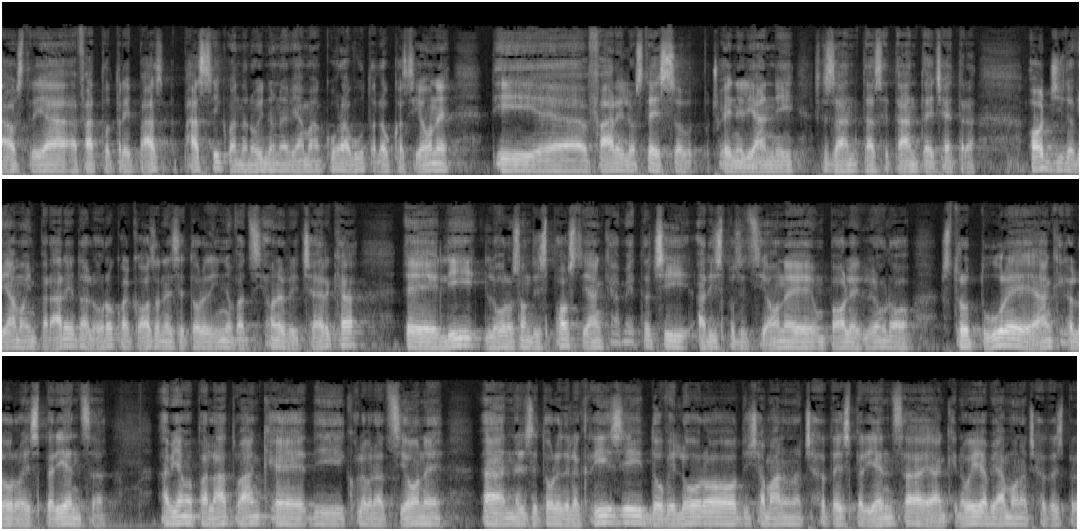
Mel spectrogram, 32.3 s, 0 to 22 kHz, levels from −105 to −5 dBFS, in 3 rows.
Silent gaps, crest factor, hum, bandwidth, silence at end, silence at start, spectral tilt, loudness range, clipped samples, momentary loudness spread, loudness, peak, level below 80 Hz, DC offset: none; 18 dB; none; 13 kHz; 0 s; 0 s; -4.5 dB/octave; 3 LU; under 0.1%; 8 LU; -33 LUFS; -14 dBFS; -56 dBFS; under 0.1%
